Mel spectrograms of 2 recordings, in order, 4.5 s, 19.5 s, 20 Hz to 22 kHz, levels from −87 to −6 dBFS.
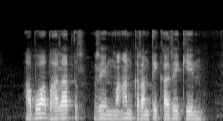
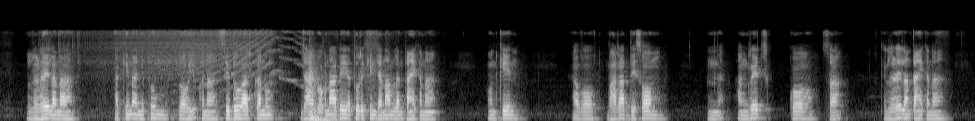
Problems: none marked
